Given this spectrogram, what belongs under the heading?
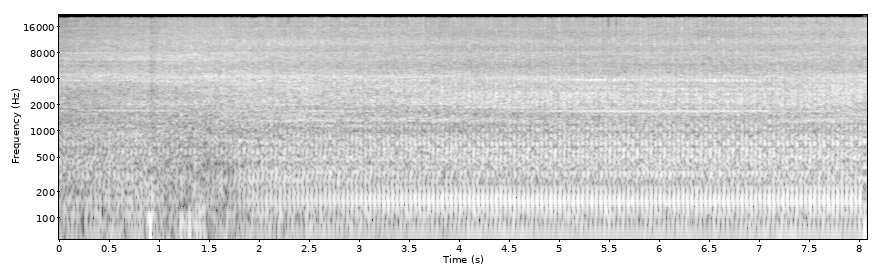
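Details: Audi A6 C5 2.7 biturbo at steady idle with a fast, even rattling tick, roughly 220 a minute, over the engine; rattle of unknown cause, owner asking what it is.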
